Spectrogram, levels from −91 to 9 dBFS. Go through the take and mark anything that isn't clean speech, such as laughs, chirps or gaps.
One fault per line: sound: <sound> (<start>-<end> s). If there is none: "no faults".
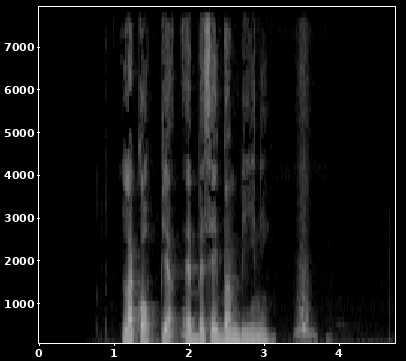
sound: whoosh (3.4-3.7 s)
